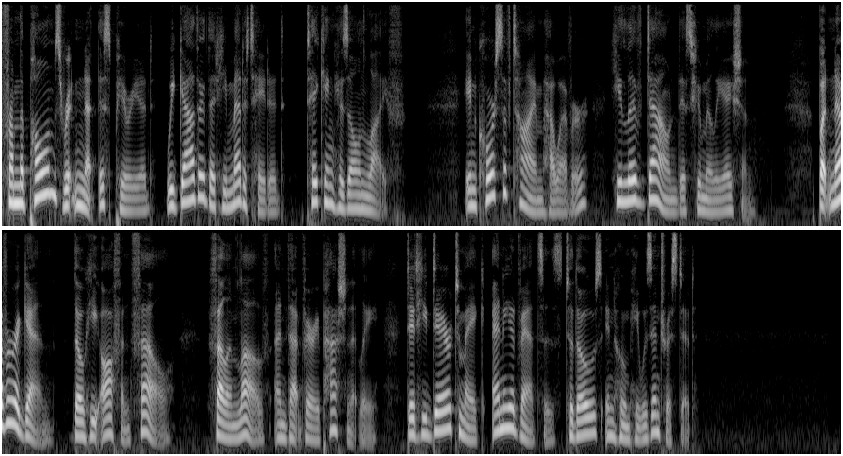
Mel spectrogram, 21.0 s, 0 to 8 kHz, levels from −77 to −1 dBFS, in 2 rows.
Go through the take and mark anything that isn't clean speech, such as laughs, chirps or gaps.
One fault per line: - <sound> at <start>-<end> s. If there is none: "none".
none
